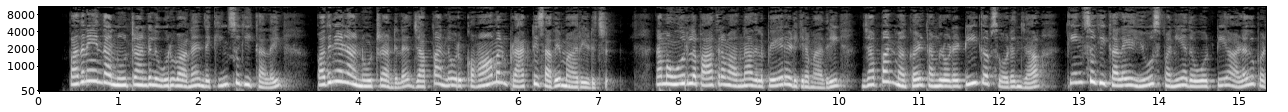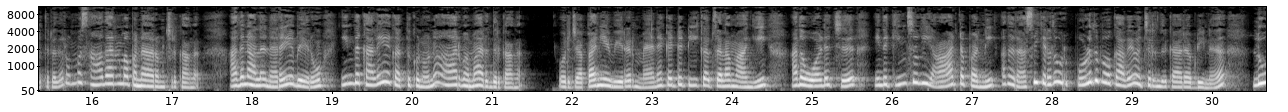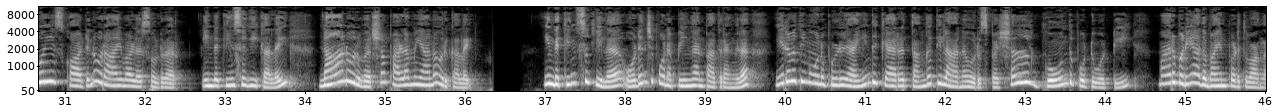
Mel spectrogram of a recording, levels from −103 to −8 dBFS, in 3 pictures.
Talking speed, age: 100 wpm, 20-39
